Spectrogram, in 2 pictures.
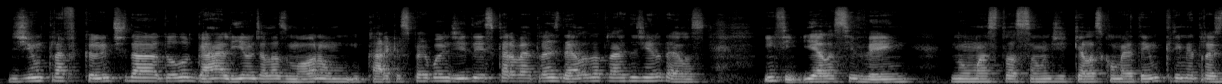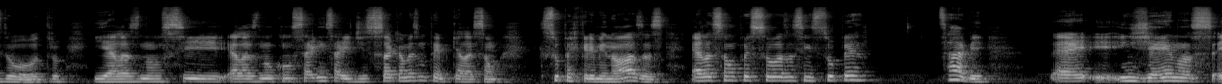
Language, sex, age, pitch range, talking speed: Portuguese, male, 10-29, 125-155 Hz, 165 wpm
